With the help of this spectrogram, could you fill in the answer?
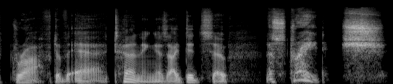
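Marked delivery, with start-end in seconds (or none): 2.6-3.3 high-pitched hushed exclamation; startled recognition. Acted. 3.4-3.9 sharp hissed "shh"; forceful shushing; urgent shush. Acted. Policeman hushes the startled doctor.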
